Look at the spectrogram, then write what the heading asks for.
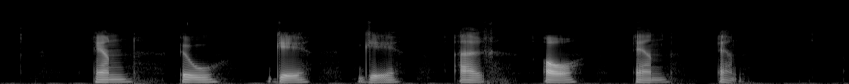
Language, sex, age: Swedish, male, 19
